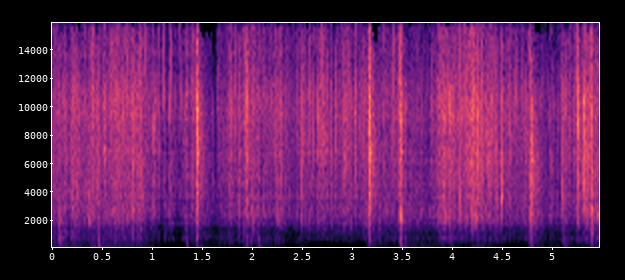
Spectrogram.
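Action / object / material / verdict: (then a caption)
strike / plastic bubble wrap sheet / plastic / none. Thumbs and fingertips pinch a clear plastic bubble wrap sheet of hollow air bubbles, making a steady bright crinkling rustle. Three sharp, loud pops stand out as bubbles burst, with softer snaps in between.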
